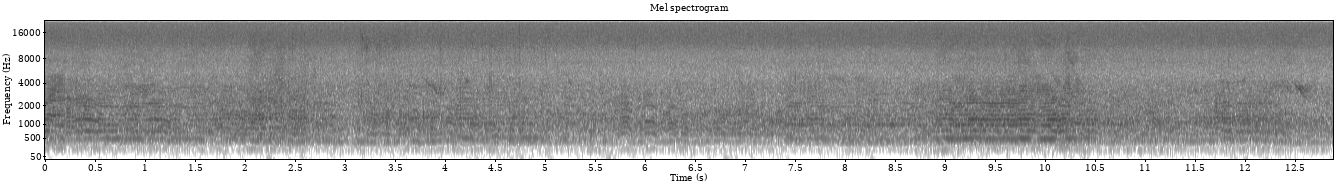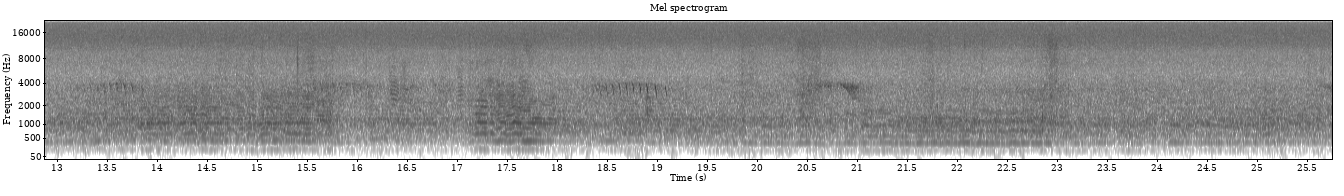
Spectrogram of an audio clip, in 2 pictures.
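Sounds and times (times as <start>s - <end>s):
bees buzzing: 0.0s - 25.7s.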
